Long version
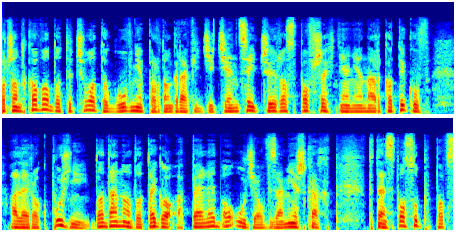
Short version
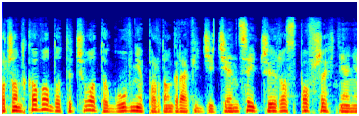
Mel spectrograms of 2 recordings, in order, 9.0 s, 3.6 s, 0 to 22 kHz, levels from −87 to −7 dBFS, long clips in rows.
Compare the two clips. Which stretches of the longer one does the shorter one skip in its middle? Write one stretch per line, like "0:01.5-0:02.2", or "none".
none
